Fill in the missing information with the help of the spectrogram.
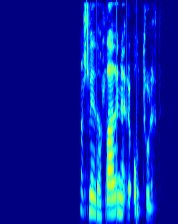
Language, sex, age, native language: Icelandic, female, 50-59, Icelandic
